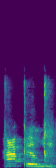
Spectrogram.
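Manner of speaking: "happily" high, as hap-pi-ly; syllable by syllable. Shown as a demonstration. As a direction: clap out each syllable of "happily". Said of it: "break it up by the vowel sound".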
